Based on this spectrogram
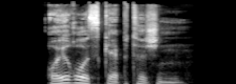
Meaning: inflection of euroskeptisch: 1. strong genitive masculine/neuter singular 2. weak/mixed genitive/dative all-gender singular 3. strong/weak/mixed accusative masculine singular 4. strong dative plural
- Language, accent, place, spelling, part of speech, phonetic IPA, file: German, Germany, Berlin, euroskeptischen, adjective, [ˈɔɪ̯ʁoˌskɛptɪʃn̩], De-euroskeptischen.ogg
